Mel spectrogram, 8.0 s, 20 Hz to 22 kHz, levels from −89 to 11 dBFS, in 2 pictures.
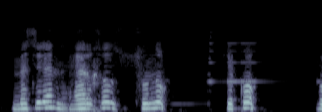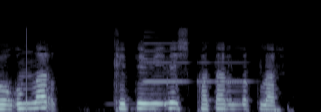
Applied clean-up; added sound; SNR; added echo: neural mask model RNNoise.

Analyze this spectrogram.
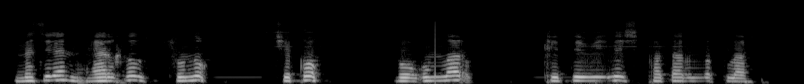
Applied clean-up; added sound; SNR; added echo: neural separator model SepFormer DNS4.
